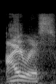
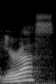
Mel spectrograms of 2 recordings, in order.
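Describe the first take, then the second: First: The name is said with English vowel sounds. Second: The name is said with Polish vowel sounds. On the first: The speaker calls it wrong. "Iris was the the first way" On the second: The speaker calls it right. "it's Polish"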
